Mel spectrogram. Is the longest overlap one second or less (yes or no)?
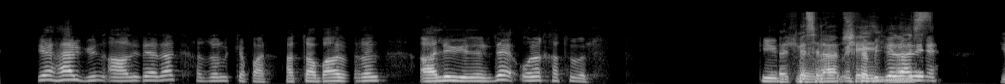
no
